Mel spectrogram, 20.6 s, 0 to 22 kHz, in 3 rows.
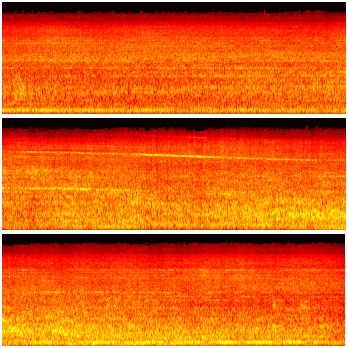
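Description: Learjet 45's twin Honeywell TFE731 turbofan engines at takeoff power as the jet rolls, lifts off and climbs past. The noise swells about seven seconds in, with a high whine falling in pitch as the jet goes by.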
